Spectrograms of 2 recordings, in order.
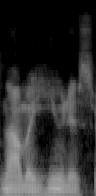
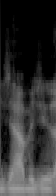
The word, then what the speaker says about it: Namajunas: Just yeah, the same way we say Namajunas with the Y, because I know some people say Namajunas. I never say Namajunas. I always say Rose Namajunas because I always hear it being said that way.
